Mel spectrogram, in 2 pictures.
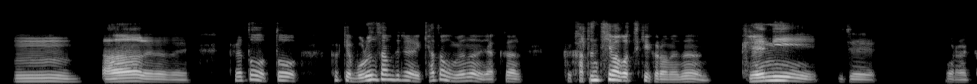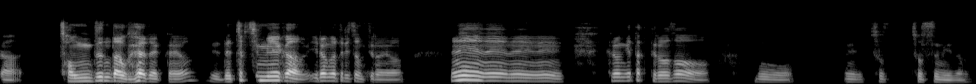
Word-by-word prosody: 음. 145 -2 -3 0.2
아 145 +4 +6
네네네. 115 -4 -4 0.4
그래도 180 0 -3
또 185 -1 -1 0.3
그렇게 185 -3 -4
모르는 190 +10 +2
사람들이랑 210 -4 0
이렇게 145 +5 -6
하다 220 +3 -1
보면은 160 -6 -1
약간 130 +1 -4 0.4
그 - - -14
같은 200 0 +2
팀 210 +2 +6
하고 175 -4 +7
특히 - - -5
그러면은 130 - -3 0.3
괜히 160 -4 +5 0.2
이제 120 -3 -7 0.7
뭐랄까 110 -4 -9 0.4
정든다고 155 -2 +2
해야 170 -2 +7
될까요? 135 +6 -6
이제 130 -4 -13
내적 135 - -4
친밀감 185 -10 +3
이런 170 0 +1
것들이 165 -3 -3
좀 130 - -7
들어요. 110 -1 -10 0.5
네네네네. 160 -8 0 0.4
그런 170 0 -4
게 175 - -5
딱 - - -8
들어서 145 -8 -5 0.4
뭐 110 -3 -13 0.5
예 125 - -12 0.2
좋 130 - -16 0.3
좋습니다. 110 -5 -11
145 Hz, 285 characters per minute, -22 LUFS, 125-175 Hz, 0.7 s, 하고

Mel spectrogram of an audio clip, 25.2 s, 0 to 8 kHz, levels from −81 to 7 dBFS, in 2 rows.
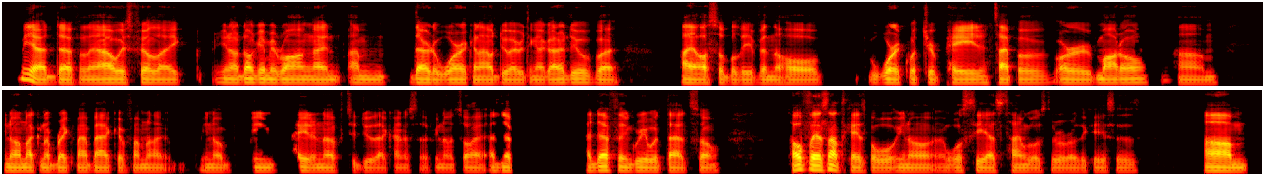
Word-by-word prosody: Yeah. 150 - +5
Definitely. 80 +1 +1
I 80 +1 +4
always 85 -1 +3
feel 85 - +1
like 80 -1 -1 0.3
you 90 0 -7
know, 85 -1 +1
don't 90 +2 +3
get 90 0 +1
me 85 - +1
wrong. 80 0 +1
I'm 80 0 0
I'm 80 -2 -5 0.2
there 85 0 +4
to 80 - -1
work, 80 +1 +1
and 80 - +1
I'll 75 0 +1
do 75 +1 -2
everything 75 0 -3
I 75 - -1
gotta 80 +1 +2
do. 85 0 -2
But 75 -3 -1 0.6
I 85 -1 +5
also 80 0 +2
believe 75 0 -5
in 75 -1 -1
the 75 - -2
whole 75 0 -1 0.4
work 80 +1 +1
what - - -4
your - - -1
paid 80 -1 +2
type 80 0 +3
of 80 0 -4
or 80 -1 +1
model. 85 +1 +1 0.3
Um, 75 -1 -6 0.4
you - - -7
know, 80 - +1
I'm 80 - +1
not 80 -1 +1
gonna 80 -2 -3
break 70 - -3
my 75 - 0
back 75 +1 -1
if - - -7
I'm 75 0 -3
not, 75 -1 -5 0.3
you - - -10
know, 75 -2 -6 0.2
being 80 -2 -6 0.2
paid 85 -3 +2
enough 75 0 -4
to - - -12
do 75 +2 -8
that 75 -2 -7
kinda 75 0 -8
stuff, - - -15
you 80 - -11
know, 75 -1 -9
so 80 - -5
I 75 - -3
I - - -6
def 85 -1 +1 0.7
I - - -2
definitely 90 0 +3
agree 80 +1 -2
with 75 -1 -3
that. 75 -2 0
So 75 -2 -4 0.7
hopefully, 110 -1 +9
that's 100 - +4
not - - +8
the - - -17
case, 80 -1 0
but - - -3
we'll, 75 +1 -3
you 80 - -4
know, 75 +1 -4
we'll 80 +1 -5
see 80 0 -4
as 75 -2 -1
time 75 -1 -3
goes 75 -1 -7
through 75 -1 -6
whether 75 0 -6
the 75 - -10
case 75 0 -10
is. 75 0 -10 0.7
Um 80 -2 +7
80 Hz, 220 wpm, -25 LUFS, 75-80 Hz, 0.7 s, hopefully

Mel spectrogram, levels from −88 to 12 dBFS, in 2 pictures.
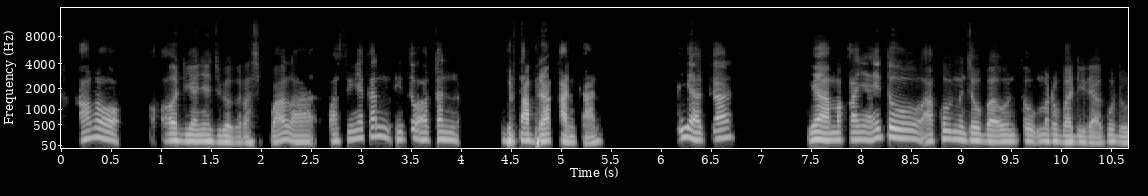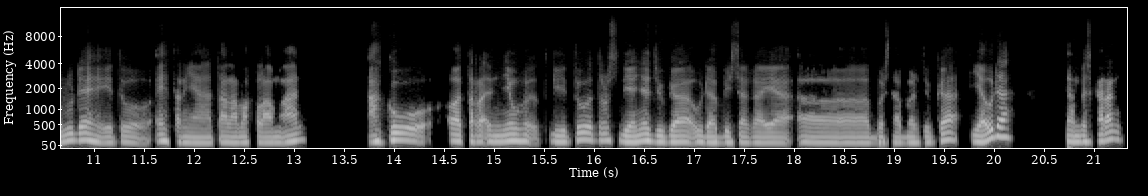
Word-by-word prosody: kalau, 170 -1 +1 0.3
eee, 140 0 0
dianya 130 0 +2
juga 115 0 0
keras 105 +1 -5
kepala, 115 -1 -2
pastinya 155 +8 -3
kan 220 0 -2
itu 160 +4 -4
akan 155 -2 -1 0.4
bertabrakan 135 -3 +4
kan. 95 +3 -2 0.9
Iya 200 -6 +4
kan? 180 +5 0 0.8
Iya 155 +2 +6 0.2
makanya 155 0 0
itu 205 +2 +2 0.4
aku 130 +6 -4 0.2
mencoba 140 -4 +1
untuk 125 0 -2
merubah 125 -3 +1
diri 110 -1 -2
aku 105 +5 -5
dulu 105 +5 -1
deh 145 -1 +4 0.2
gitu, 100 -4 -5
eh, 130 - +3
ternyata 100 -1 -3
lama-kelamaan 105 +3 0 0.7
aku, 125 +4 +3 0.6
eee, 125 - +5
terenyuh 120 +2 +2 0.4
gitu, 115 +3 -1 0.2
terus 140 -1 -2
dianya 115 +3 +4
juga 115 0 +2
udah 105 -2 +2
bisa 105 0 -2
kayak, 100 -1 -2
eee, 100 -2 -2
bersabar 100 0 -3
juga, 105 +6 0 0.3
ya 120 +3 +4
udah 210 +3 +5 0.6
sampai 115 0 +2
sekarang. 145 +6 +2
120 Hz, 130 wpm, -21 LUFS, 105-140 Hz, 0.9 s, Iya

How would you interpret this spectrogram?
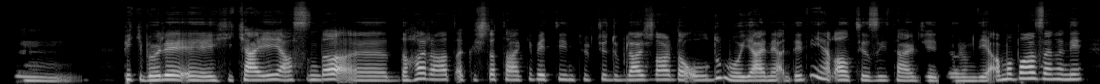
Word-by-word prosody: Hımm. 175 -2 -6 0.5
Peki, 215 -3 -3
böyle, 200 +3 +6 0.2
eee, 190 -1 +1
hikâyeyi 200 +3 +2
aslında, 215 +3 +2
eee, 185 -1 -3
daha 240 +7 +1
rahat 225 0 -1
akışta 215 +2 -5
takip 220 0 -4
ettiğin 225 0 -2
Türkçe 215 0 -9
dublajlar 210 +1 0
da 210 - +2
oldu 200 +9 -2
mu? 185 -11 0
Yani, 185 +1 +2
dedin 210 - -3
ya, 265 -5 0
alt 205 0 +1
yazıyı 190 -1 -3
tercih 180 -2 -3
ediyorum 170 0 -5
diye 175 0 -1
ama 230 +4 0
bazen, 275 -3 +4
hani, 235 0 -1
205 Hz, 155 wpm, -25 LUFS, 185-225 Hz, 0.5 s, böyle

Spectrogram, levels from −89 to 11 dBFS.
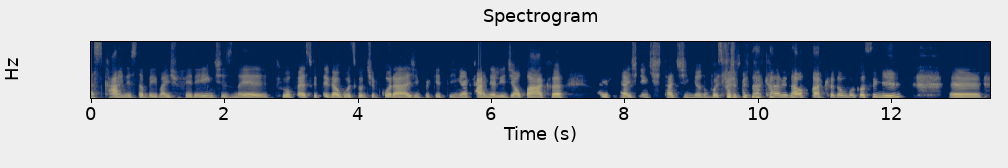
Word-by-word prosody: as 225 - -7
carnes 200 -1 -1
também, 185 -2 -1
mais 185 0 -2
diferentes, 190 +2 -4
né. 185 +1 0
Te 185 0 -28
confesso 200 -2 +1
que 220 - -2
teve 210 0 -3
algumas 205 +1 +1
que - - -6
eu - - +1
não - - -7
tive 225 -3 -6
coragem, 205 -1 +2
porque 190 +1 -6
tem 190 0 -6
a 190 - 0
carne, 195 0 +2
ali, 195 +1 -1
de 195 +3 -4
alpaca. 200 +4 +4 0.6
Aí 210 -1 0 0.2
tá, 200 -1 +2
a 190 - 0
gente: 195 0 -13
“Tadinha, 200 -5 -3
eu - - -4
não 200 +2 -7
vou 240 - +2
experimentar 260 +1 +2
a - - -18
carne 280 +1 0
da 255 -2 +5
alpaca. 245 0 +2
Não 255 +1 -3
vou 255 - -4
conseguir”. 280 -2 +1 0.7
Eh, 215 -1 +3
205 Hz, 180 wpm, -23 LUFS, 190-225 Hz, 0.7 s, da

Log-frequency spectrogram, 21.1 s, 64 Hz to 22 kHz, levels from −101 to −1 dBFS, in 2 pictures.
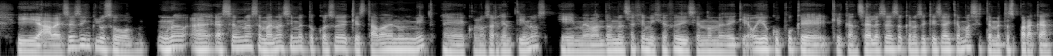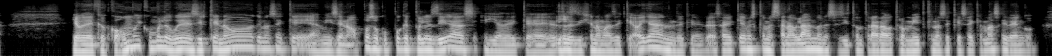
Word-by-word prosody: Y 105 -3 +1
a 95 -1 +7
veces, 155 - +2
incluso, 130 - -1 0.2
una 155 +3 +2
a 130 -1 +3
hace 135 +2 0
1 160 +2 0
semana 140 -2 +1
sí 145 +1 -3
me 150 - -2
tocó 130 -2 -4
eso 135 +5 -4
de 145 - +2
que 130 - -3
estaba 120 +2 0
en 130 - +3
un 130 0 +2
meet, 145 +8 -2
eh, 105 -5 -2
con 105 - -10
los 105 - -6
argentinos, 115 +8 -3
y 115 -2 -1
me 105 -1 -2
manda 105 +2 0
un 120 - +1
mensaje 120 +2 -1
mi 115 - +1
jefe 115 +4 -3
diciéndome 110 -2 -1
de 105 -1 -1
que: - - -4
"Oye 135 0 +4
ocupo 130 0 -2
que 110 -4 +1
que - - -5
canceles 110 +3 +1
eso, 135 +2 +1
que 125 - -3
no 120 - -1
sé 130 - -2
qué, 130 - -1
y - - -1
sabe 130 0 +2
que 135 +1 -2
más, 155 +2 -2
y - - -12
te 120 - -1
metas 115 +3 -3
para - - +4
acá". - - +1 0.7
Y - - +5
yo 105 - +4
de 105 -1 +4
que: 110 - -2
"¿Cómo? 140 +11 +2
¿Y - - -5
cómo 155 -1 -1
les 150 -4 +4
voy 135 +3 +5
a - - +3
decir 125 -2 +2
que 145 +1 +1
no? 160 +5 +2
Que 150 - -3
no 140 - -2
sé 140 -1 -5
qué". 75 - -4
Y - - -3
ya 110 - -2
me 115 - -3
dice: 115 0 -1
"No, 105 0 -3
pues 150 - +1
ocupo 130 0 -1
que 135 - +3
tú 130 -1 0
les 125 -1 +4
digas", 140 +1 +2
y 120 -5 -5
ya 110 - -1
de 105 0 -3
que 100 0 -2
les 120 0 +3
dije, 115 +1 -4
nomás 110 -1 0
de 110 - -3
que: - - -5
"Oigan, 145 -5 +2
de 105 -1 -5
que, 105 -1 -9 0.2
¿saben 115 0 -1
qué? 140 - 0
Es 130 -1 +1
que 130 - -5
me 120 - +3
están 115 0 0
hablando, 125 +3 +4
necesito 115 -1 -6
entrar 115 -1 +1
a - - +6
otro 110 0 -3
meet, 115 +1 -1
que - - -13
no 110 - -1
sé 115 - -5
qué, 115 - -7
sabe 110 - -3
qué 115 - -13
más, 130 +2 -2
hay - - +1
vengo". 110 +2 -4
125 Hz, 320 wpm, -24 LUFS, 110-135 Hz, 0.7 s, a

